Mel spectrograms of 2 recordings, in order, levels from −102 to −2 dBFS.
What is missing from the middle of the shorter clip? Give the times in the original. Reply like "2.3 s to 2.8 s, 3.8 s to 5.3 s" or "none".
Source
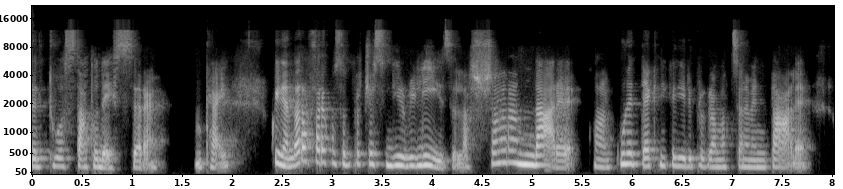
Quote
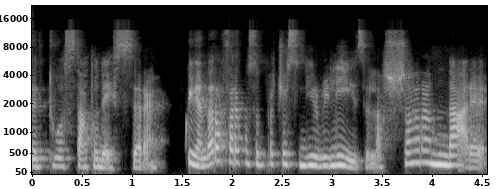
1.5 s to 2.3 s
